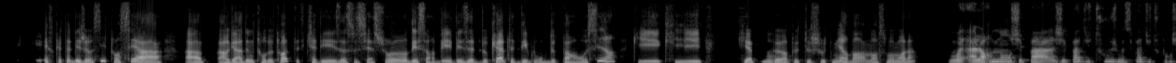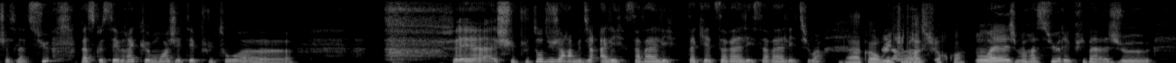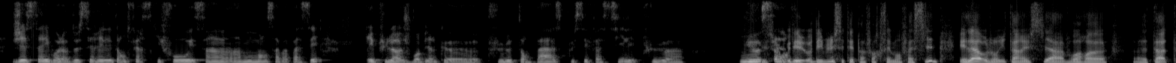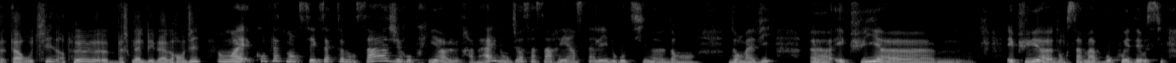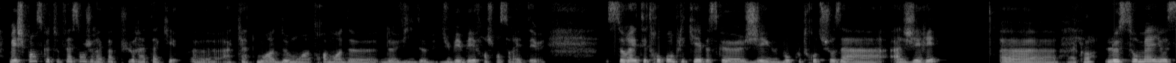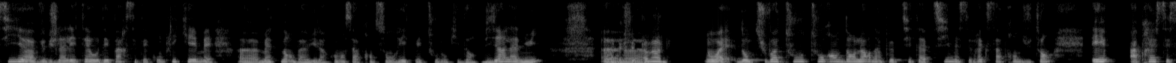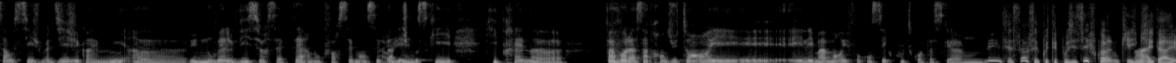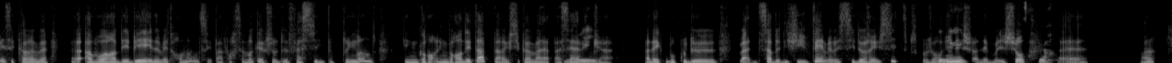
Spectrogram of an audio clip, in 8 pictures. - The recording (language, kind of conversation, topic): French, advice, Comment avez-vous vécu la naissance de votre enfant et comment vous êtes-vous adapté(e) à la parentalité ?
- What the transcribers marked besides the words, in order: sigh; drawn out: "hem"; stressed: "bien"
